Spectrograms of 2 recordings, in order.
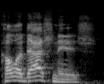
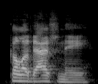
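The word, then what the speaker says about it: Kolodjashnij: And on the flip side for Geelong, I've got Koladajnij, who I thought was very good. That. A lot of Koladajny. I know. I like to pronounce the second J. It's wrong.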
